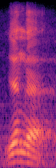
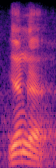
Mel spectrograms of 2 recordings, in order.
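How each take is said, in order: Both takes have the same delivery.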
